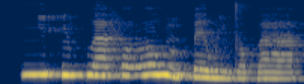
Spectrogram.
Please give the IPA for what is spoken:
ɲ i˦ h ĩ˦ kʷ aː˦ f ɔ˦ ɣ ɔ˦ w ũ˨ k͡p ɛ˦˨ w ĩ˨ d ɔ˨ b aː˦

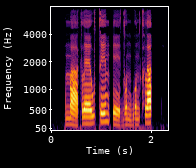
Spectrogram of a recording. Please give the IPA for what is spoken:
m aː˨˩ k l ɛː˦˥ w t eː˥˩ m ʔ eː˨˩ d o˧ n b o˧ n kʰ l a˥˩ t̚

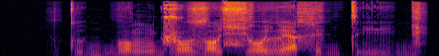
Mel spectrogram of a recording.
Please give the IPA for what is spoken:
tʷ ḭ ɡ ɠ o ŋ ɖ͡ʐ o z ɔ ɕ o lʲ a x ɪ ɡ t ḭ ɡ

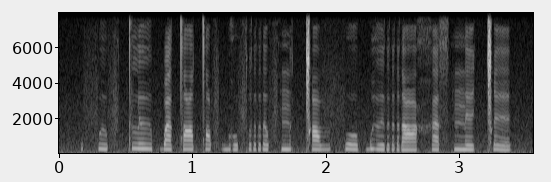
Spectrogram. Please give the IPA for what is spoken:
f ɨ f t l ɨ ɓ a t ɛ tˤ ɛ f ɡ o f r ə f n ə ǀ ɑ v f o ɓ ɨ r ɑ x a s n e ǀ e

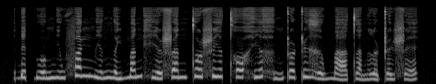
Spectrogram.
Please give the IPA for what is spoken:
ɗ ɛ˨˩ t̚ w o˨˩˨ ŋ i˨˩ w f a˧ ŋ m i˨˩˨ ə̯ ŋ ə˨˩˨ j m a˧˥ n x i˨˩˨ ə̯ ʂ a˧ n t̪ ɔ˧ ʂ i˧ ə̯ t̪ʰ ɔ˧ h i˧˥ ə̯ h ə˨˩˦ ŋ ʈ ɔ˧ ʈ ɨ˧ ɣ ə˨˩˦ w m aː˨˩˨ t̪ a˨˩˨ n l o˨˩˨ ʈ ə˨˩ j ʂ ɛ˨˩˦

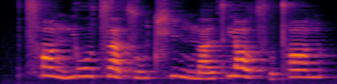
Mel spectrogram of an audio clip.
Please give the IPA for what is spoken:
t͡sʰ ɑ˥˩ ŋ m j o˥ ʊ̯ t͡s ä˥˩ t͡s u˧˥ t͡ɕʰ i˥˩ ŋ m a˧˥ ɪ̯ t̪ʰ j ɑ˥˩ ʊ̯ t͡sʰ ɹ̩˩ t̪ʰ ɑ˥ ŋ

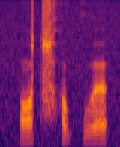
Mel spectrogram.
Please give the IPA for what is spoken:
ɔ t͡sʰ ɒ kʷ ə

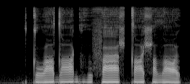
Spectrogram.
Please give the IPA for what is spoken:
t oː dˤ aː ɡʱ ɯ f aː ʃ tˤ ʊː ʃ ə ðˤ ɯ

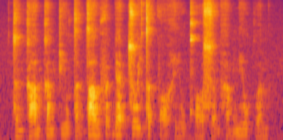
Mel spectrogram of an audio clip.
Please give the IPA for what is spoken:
t̪ ɵ˨ n k aː˨˥ n k ɐ˧ n k iː˨ w t̪ ɐ˨ n t̪ aː˧ w f ɵ˥ t̚ j ɛː˧ p̚ t͡s uː˥ j t̪ ɐ˧ k̚ f ɔː˨ h iː˨˥ w kʰ ɔː˨ s ɵ˨˥ n h ɐ˧ m ŋ iː˥ w kʷ ɐ˧ ŋ

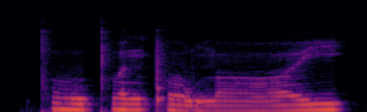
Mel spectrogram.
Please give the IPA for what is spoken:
kʰ uː˨˩ kʷʰ ɐ˨ ŋ pʰ o˨˩ w n̪ ɔː˨˥ j

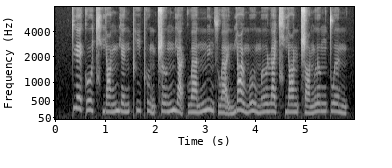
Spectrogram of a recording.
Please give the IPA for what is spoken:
t̪ ɥ ɛ˥˨ k o˥˨ ʊ̯ t͡ɕʰ j ɑ˨˦ ŋ m j ɛ˨˦ n pʰ i˨˦ pʰ ʊ̰˨˩ ŋ ʈ͡ʂ ɤ˨˦ ŋ n̪ j ä̰˨˩ k w a˨˦ n n̪ y˥˨ n s w a̰˨˩ ɪ̯ m j ɑ˥˨ ʊ̯ m o˥˨ ʊ̯ m ɤ˦ ɻ ä˥˨ t͡ɕʰ j ɑ˦ ŋ ʈ͡ʂ ɑ˨˦ ŋ l ɤ˦ ŋ t̪ w ə˥˨ n

